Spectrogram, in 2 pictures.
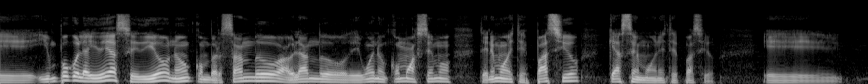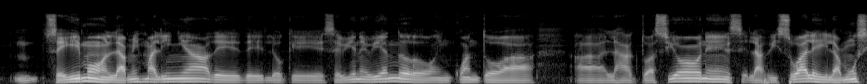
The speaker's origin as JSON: {"language": "Spanish", "region": "Entre Ríos", "country": "Argentina", "said": "cuando vine acá de Entre Ríos, yo soy entrerriano, vine de Entre Ríos para acá"}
